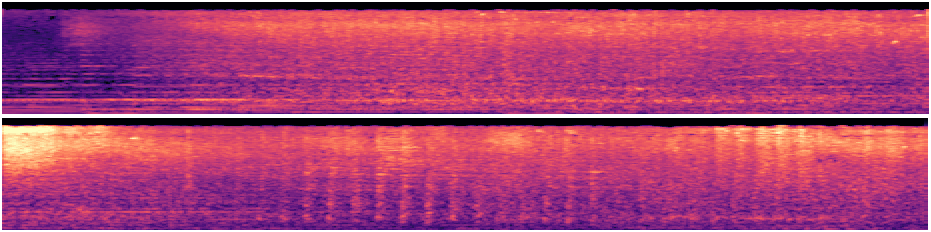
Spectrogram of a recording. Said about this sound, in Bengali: ট্রেনটার আজ কি মতলব কে জানে। আমি কথা শেষ করার প্রায় সাথে সাথেই এত জোরে একটা ঝাঁকুনি দিল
